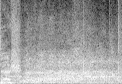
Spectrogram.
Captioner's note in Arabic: ضحك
